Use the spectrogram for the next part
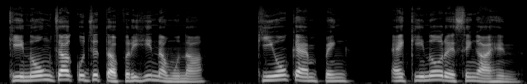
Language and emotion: Sindhi, neutral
